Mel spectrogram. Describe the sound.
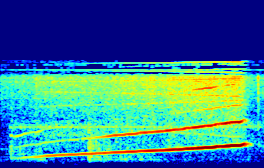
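One sustained vocal tone glides smoothly and steadily upward in pitch for about three and a half seconds, fairly loud and rich in overtones, then cuts off abruptly.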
